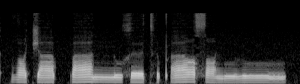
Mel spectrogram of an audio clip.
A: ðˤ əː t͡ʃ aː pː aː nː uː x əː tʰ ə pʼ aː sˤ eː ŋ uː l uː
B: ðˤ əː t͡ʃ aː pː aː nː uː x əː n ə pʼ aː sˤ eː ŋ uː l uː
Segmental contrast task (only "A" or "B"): A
